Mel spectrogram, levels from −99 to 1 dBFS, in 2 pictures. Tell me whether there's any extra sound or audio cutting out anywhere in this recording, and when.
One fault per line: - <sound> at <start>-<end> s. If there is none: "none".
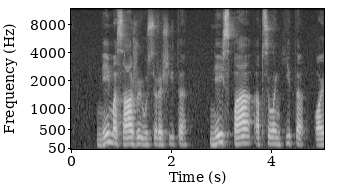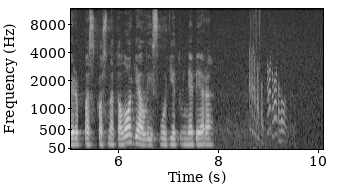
- chirp at 8.6-9.4 s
